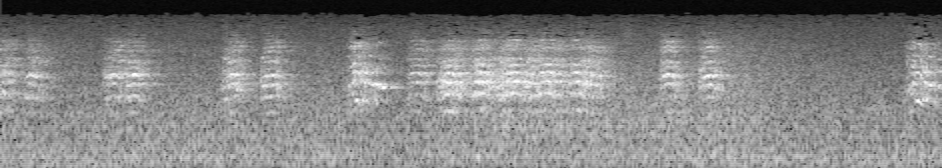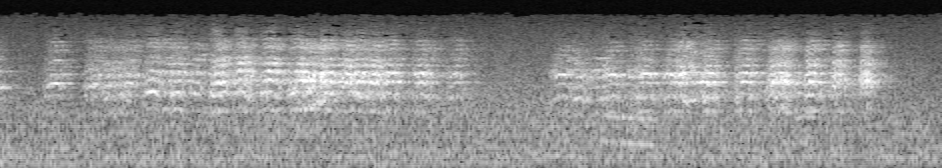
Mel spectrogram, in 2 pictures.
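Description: Crimson-fronted parakeets give harsh, grating screeches in quick bursts, several birds calling together over a steady low rumble of background noise.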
